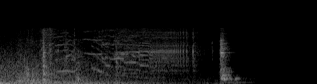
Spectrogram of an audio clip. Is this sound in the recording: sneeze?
no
